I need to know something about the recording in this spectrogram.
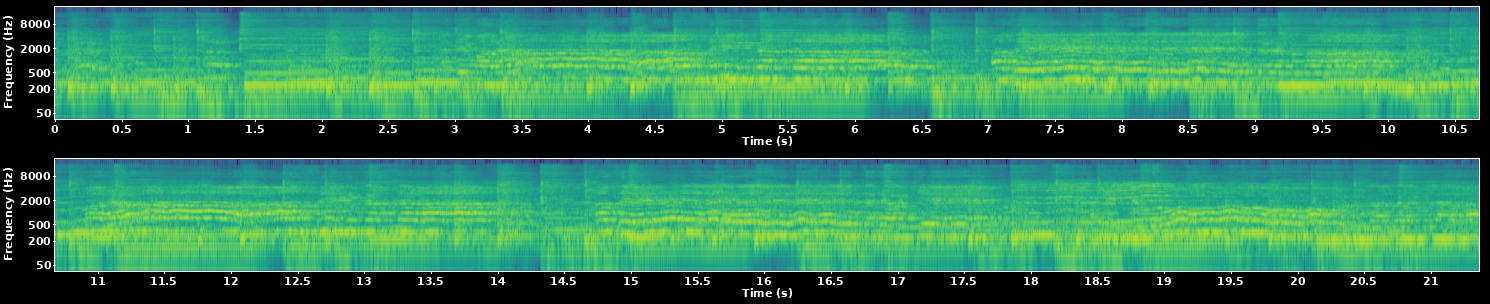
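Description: Live Greek folk music from a band amplified through loudspeakers: a singer or clarinet carrying an ornamented, wavering melody in phrases of a few seconds, over a steady plucked-string and bass accompaniment.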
